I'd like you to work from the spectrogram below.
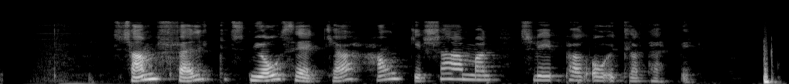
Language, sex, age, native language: Icelandic, female, 60-69, Icelandic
